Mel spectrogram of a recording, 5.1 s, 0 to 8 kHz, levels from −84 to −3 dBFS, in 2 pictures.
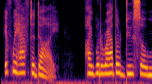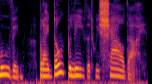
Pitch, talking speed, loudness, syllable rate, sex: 230 Hz, 225 wpm, -20 LUFS, 5.8 syllables/s, female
